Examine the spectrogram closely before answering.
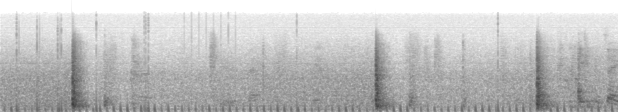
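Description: Kicks thud loudly against a padded shield.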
